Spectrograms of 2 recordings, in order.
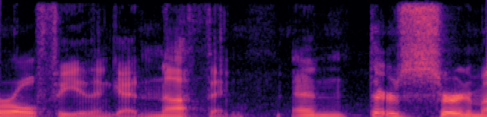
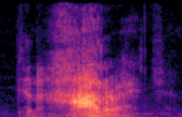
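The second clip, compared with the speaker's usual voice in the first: holler; 7 semitones higher, 14 dB louder, much faster than usual. Acted. Calling out to the chat.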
